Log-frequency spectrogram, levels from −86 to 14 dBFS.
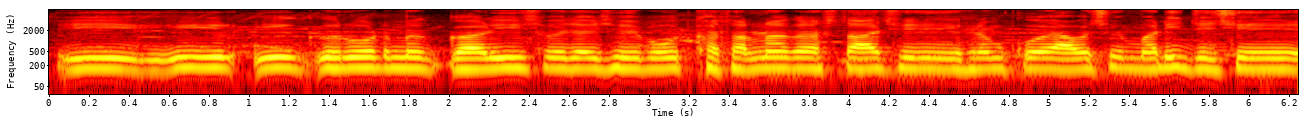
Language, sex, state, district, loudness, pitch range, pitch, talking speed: Hindi, male, Bihar, Araria, -15 LUFS, 160-170 Hz, 165 Hz, 155 wpm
